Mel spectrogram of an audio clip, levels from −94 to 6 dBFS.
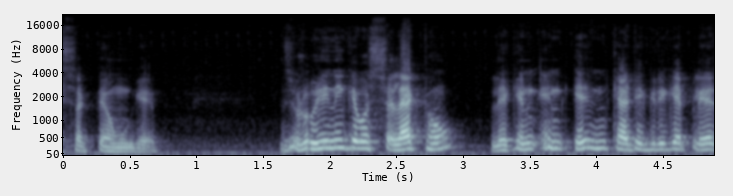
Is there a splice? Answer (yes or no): no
